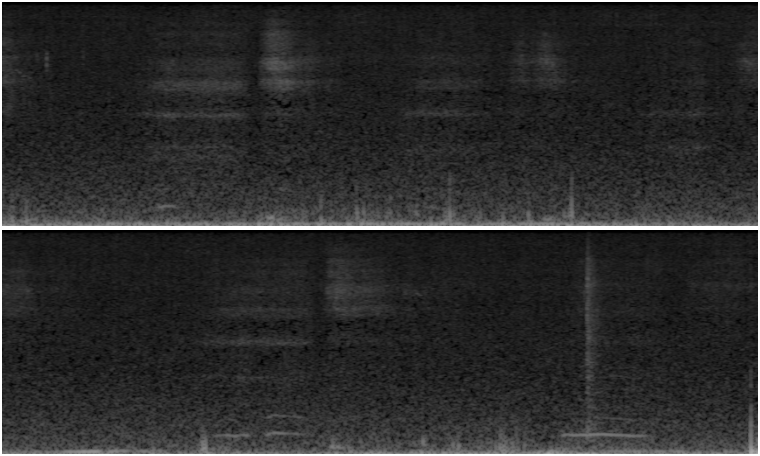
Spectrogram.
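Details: Golden Retriever asleep and snoring: low, rasping breaths repeating roughly every three seconds, with soft snorting exhales and faint whistly squeaks between them, indoors and quiet.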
